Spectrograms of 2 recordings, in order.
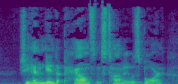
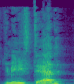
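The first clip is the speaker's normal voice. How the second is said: loud, raised, disbelieving question; startled outcry, much louder and higher; shocked cry; 4 semitones higher, 9 dB louder than usual. A narrator's reading. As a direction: cry it out in shock, rising at the end. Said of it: "cried Vladek".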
